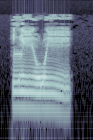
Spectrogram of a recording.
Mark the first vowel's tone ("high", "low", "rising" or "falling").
low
